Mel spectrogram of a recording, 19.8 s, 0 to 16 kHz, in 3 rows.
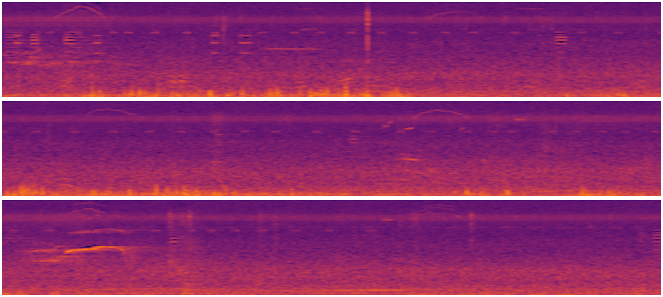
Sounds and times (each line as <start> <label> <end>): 0.0 birds 5.9
0.0 bugs 19.7
0.0 trees 19.7
13.1 birds 16.0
